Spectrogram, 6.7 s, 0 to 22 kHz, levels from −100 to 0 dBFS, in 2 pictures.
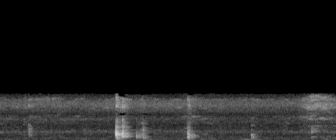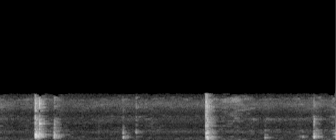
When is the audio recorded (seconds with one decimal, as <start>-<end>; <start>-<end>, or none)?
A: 0.0-6.7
